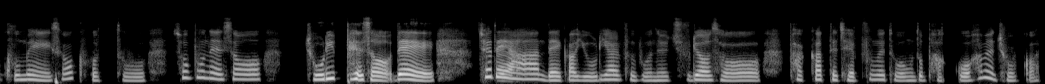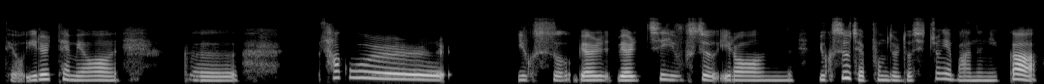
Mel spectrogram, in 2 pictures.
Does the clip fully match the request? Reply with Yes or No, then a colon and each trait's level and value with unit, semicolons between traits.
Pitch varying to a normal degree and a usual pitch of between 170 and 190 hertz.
No: average, 3.7 semitones; high, 200 Hz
